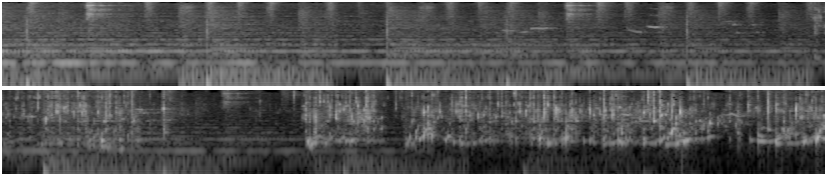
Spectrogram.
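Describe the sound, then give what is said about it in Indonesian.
Water gushes steadily from a hose attached to a water tap, a continuous splashing flow that shifts in intensity, with no one speaking. “Mana selangnya, Pak? Biar Arif sambungkan ke keran air.”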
